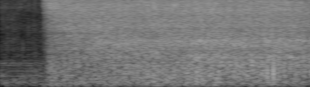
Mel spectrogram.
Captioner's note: loud sizzling sounds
